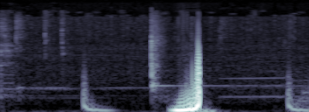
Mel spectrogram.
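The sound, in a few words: reversed kick drum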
